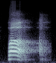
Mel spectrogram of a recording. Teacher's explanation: જો હું બોલું છું ફ, હોઠ અને દાંત, ફ દંત્યોષ્ઠ છે પણ અઘોષ છે, કારણ કે નાદતંત્રી કંપિત નથી એમાં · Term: દંત્યોષ્ઠ સંઘર્ષી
